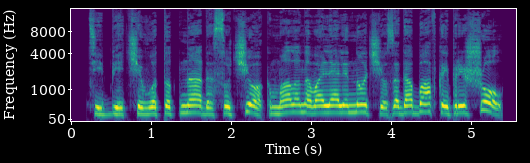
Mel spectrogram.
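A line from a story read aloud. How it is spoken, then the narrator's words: Growled. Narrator (Russian): Прорычал он ему в лощеное лицо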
